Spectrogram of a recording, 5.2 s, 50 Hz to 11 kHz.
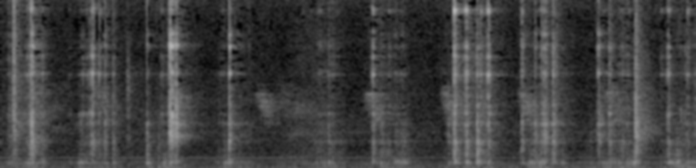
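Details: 2006 Nissan Xterra 4WD drive shaft rocked by hand: irregular dry clicks and clunks as the worn universal joint binds and kinks; the bad u-joints caused driveline vibration.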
